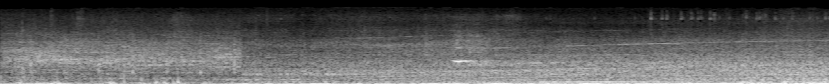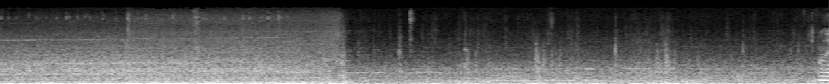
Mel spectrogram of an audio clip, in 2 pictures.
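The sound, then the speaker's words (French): A steady, broad rumbling whoosh of air friction and road noise fills the cab of a quiet electric truck, swelling gradually as the truck accelerates with the driver using only the accelerator pedal. “phase d'accélération là et toujours un silence. Euh, on a le frottement de l'air en fait hein, qui est avec nous, mais et là tu ne te sers que de la pédale d'accélérateur.”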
